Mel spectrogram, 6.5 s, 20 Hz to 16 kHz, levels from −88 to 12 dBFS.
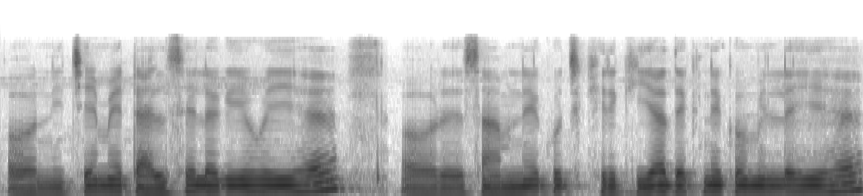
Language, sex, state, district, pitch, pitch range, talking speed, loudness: Hindi, male, Delhi, New Delhi, 115 Hz, 105-120 Hz, 150 wpm, -14 LUFS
